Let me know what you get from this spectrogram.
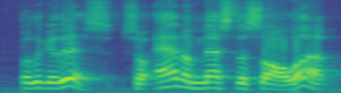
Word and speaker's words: Adam: Or if you want to pronounce it correctly in the Hebrew, it's Adam.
